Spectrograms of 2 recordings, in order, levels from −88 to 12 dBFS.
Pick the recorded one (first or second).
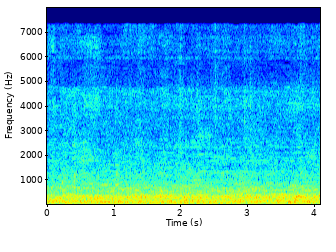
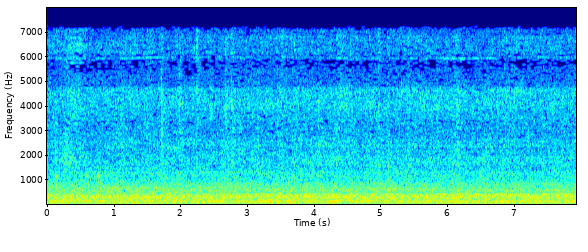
second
